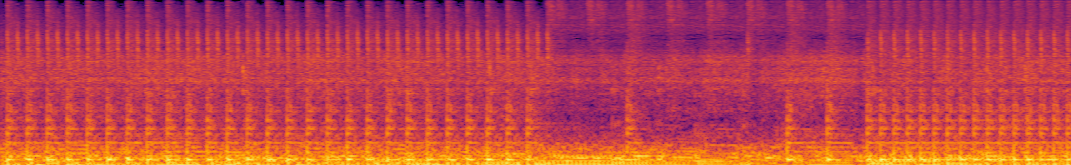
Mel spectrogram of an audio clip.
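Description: Death metal band recording: distorted electric guitars, bass and drum kit, with fast, evenly spaced drum strokes. The drumming and the top end thin out briefly in the middle, then the full band comes back in.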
